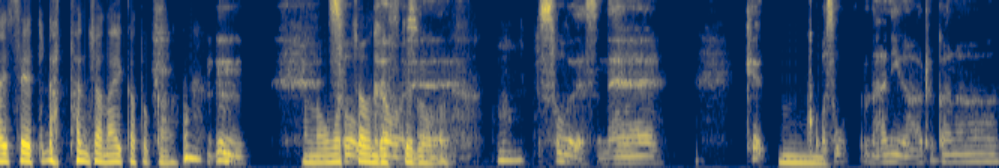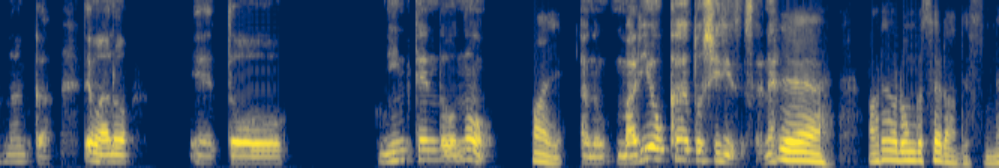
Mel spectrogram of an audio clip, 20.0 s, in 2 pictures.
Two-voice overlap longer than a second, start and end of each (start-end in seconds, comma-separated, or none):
3.3-4.5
